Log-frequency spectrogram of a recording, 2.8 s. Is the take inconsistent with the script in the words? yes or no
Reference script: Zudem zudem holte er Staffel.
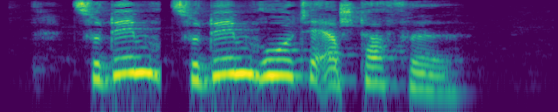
no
